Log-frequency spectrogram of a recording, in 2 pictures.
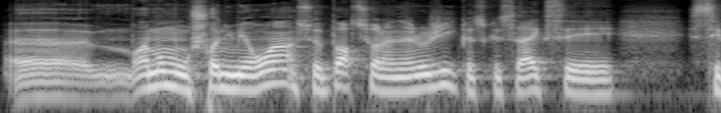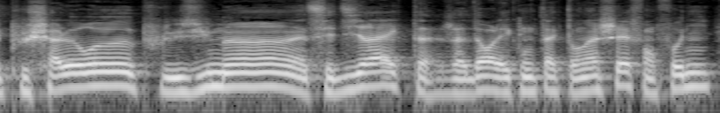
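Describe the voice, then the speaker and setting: A man with an average-pitched voice speaks in a casual amateur radio exchange. He sounds earnest, searching for words and circling back to repeat his point. The delivery is conversational and unscripted. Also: moderate pace, a little mellow.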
